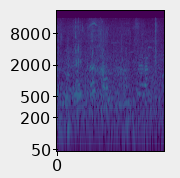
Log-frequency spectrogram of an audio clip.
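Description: Faint outdoor harbour ambience with distant, indistinct voices of people.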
